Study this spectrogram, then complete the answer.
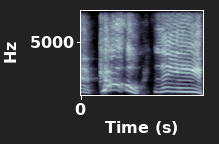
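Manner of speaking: very high, loud, frantic blurted outburst. Retelling a scene where the character freaks out: Yoda freaking out. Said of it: "Yoda just starts freaking out and says".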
